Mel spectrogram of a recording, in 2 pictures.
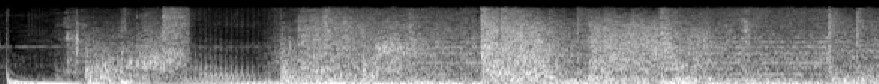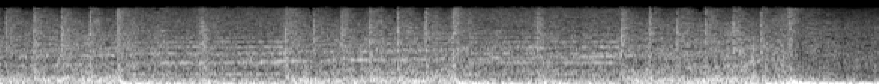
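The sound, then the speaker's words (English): A drum line in a political ad mimics automatic weapons fire with rapid, dense, loud percussive bursts that rattle on almost without pause from start to finish. “You'll note the drum line there is meant to simulate the sound of automatic weapons fire as a gang of camoed up thugs busts in the door”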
